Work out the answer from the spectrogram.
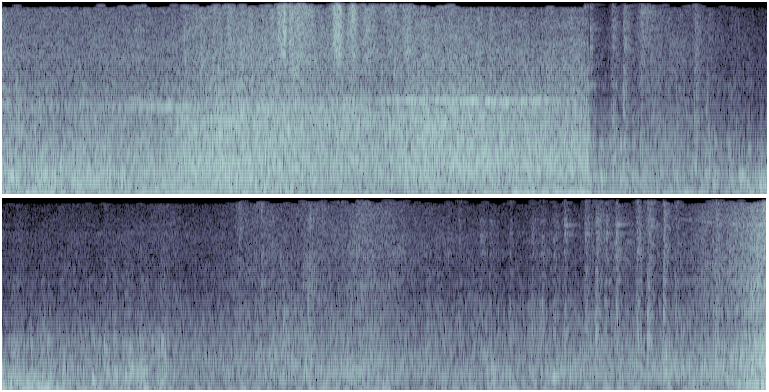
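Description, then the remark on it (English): A train rumbles steadily along the rails, loud, with a rhythmic clatter of wheels and a brief high squeal early on before settling into a continuous rolling drone. “The train! It's from a movie.”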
